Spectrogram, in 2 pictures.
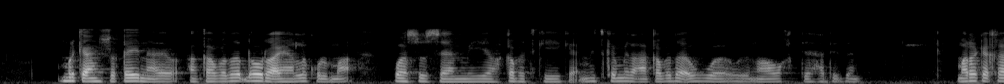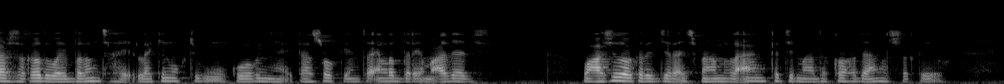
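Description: No technical faults turn up anywhere in the recording. The speech plays through with nothing a careful listener would flag.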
